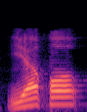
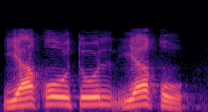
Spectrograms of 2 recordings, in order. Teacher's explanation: أن نعطي كل حرف حقه فنفتح الفم عند الياء يا ثم نقلقل القاف ساكنة من غير ميل لا إلى فتح قبلها ولا إلى ضم بعدها · Shown in: first take · هكذا يق أعيد يق ثم بعد ذلك نضم الشفتين فنقول يقتل · Term: القاف المقلقلة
